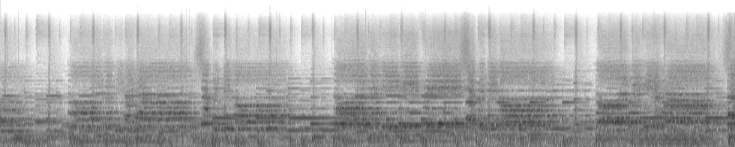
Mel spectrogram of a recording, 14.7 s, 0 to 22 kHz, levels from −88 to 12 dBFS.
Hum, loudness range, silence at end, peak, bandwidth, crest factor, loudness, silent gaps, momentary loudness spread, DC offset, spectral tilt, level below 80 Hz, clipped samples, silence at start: none; 3 LU; 0 s; -4 dBFS; 15.5 kHz; 16 dB; -20 LUFS; none; 7 LU; under 0.1%; -5.5 dB/octave; -36 dBFS; under 0.1%; 0 s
